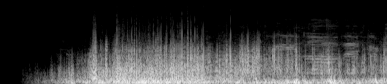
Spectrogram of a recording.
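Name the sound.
wind while sailing in Edgartown Harbor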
